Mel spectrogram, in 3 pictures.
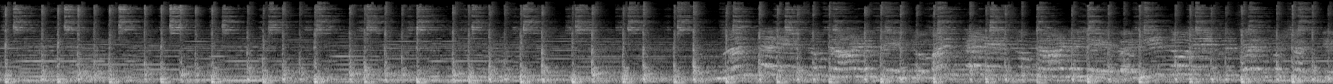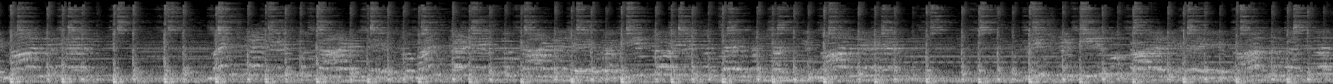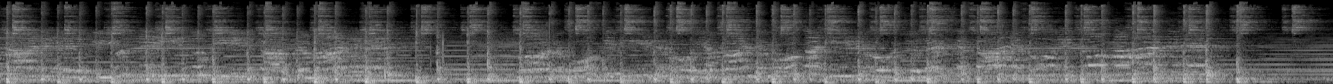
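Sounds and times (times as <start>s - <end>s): shaken percussion beat: 0.0s - 39.8s
group of voices singing: 7.2s - 14.6s, 15.4s - 22.8s, 23.5s - 39.2s.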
